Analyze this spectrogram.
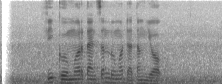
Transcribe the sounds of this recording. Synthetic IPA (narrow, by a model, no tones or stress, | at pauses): fiɡ̥o̤mɔrt̪ɛnsənluŋɔɖ̥ä̤t̪əŋjɔk̚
